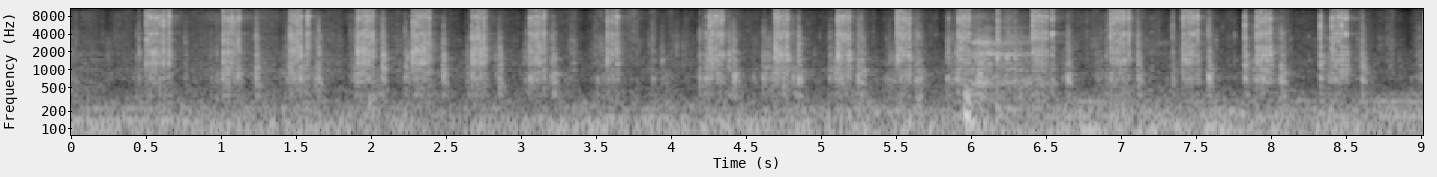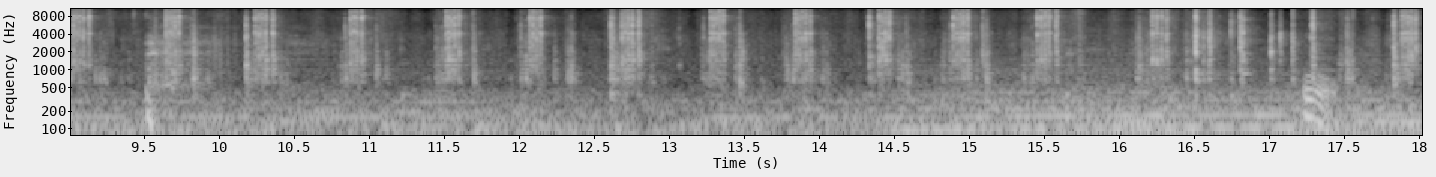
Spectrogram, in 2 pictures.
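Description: A hand ratchet clicks steadily in rapid, evenly spaced bursts while tightening bolts during installation of a B&M shifter in a Pontiac Grand Prix, close and continuous throughout with only brief pauses.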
